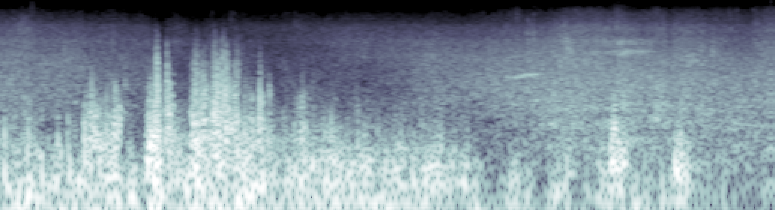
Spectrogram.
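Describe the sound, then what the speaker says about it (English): Strong wind buffets the microphone in loud, rumbling gusts that rise and fall continuously, with no voices, in a palm garden in Ålesund, Norway. "It's a beautiful day, but so windy."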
